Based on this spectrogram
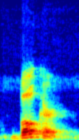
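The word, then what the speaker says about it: בוקר: here okay after me voker means morning i say boca toe to you it means good morning accents on the first syllable see he's telling your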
